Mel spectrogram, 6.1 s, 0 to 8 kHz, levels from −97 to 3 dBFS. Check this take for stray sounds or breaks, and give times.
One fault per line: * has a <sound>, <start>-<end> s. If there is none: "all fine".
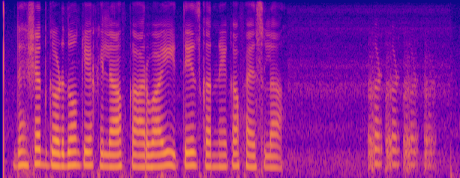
* has a laugh, 4.9-5.8 s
